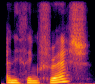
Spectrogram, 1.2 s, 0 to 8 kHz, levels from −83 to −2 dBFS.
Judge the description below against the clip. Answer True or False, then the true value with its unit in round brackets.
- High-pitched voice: True (205 Hz)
